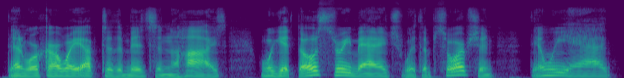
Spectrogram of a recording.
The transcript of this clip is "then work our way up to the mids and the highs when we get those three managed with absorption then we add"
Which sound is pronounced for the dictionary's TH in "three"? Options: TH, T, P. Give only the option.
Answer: TH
